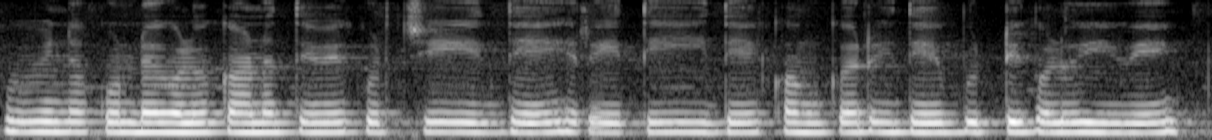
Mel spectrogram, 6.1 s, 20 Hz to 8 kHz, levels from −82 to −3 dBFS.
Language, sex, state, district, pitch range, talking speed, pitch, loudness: Kannada, female, Karnataka, Bidar, 205-210 Hz, 110 wpm, 205 Hz, -14 LUFS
